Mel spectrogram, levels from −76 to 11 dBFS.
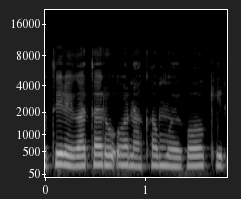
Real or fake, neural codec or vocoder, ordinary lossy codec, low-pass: real; none; none; 9.9 kHz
